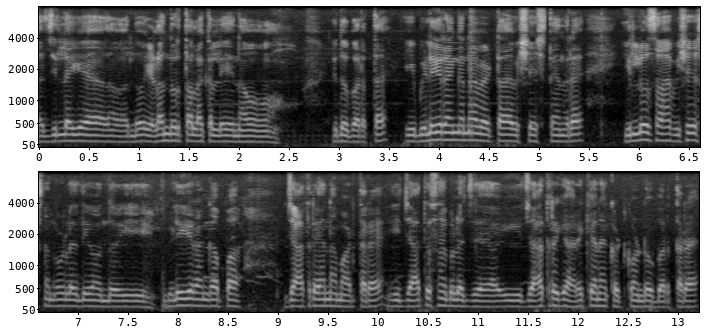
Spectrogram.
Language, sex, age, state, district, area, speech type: Kannada, male, 30-45, Karnataka, Chamarajanagar, rural, spontaneous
